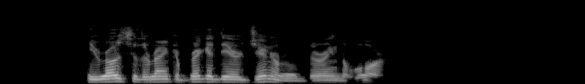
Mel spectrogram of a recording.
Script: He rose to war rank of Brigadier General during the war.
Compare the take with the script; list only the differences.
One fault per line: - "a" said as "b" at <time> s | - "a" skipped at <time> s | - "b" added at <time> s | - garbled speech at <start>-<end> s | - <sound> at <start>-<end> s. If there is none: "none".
- "war" said as "the" at 1.4 s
